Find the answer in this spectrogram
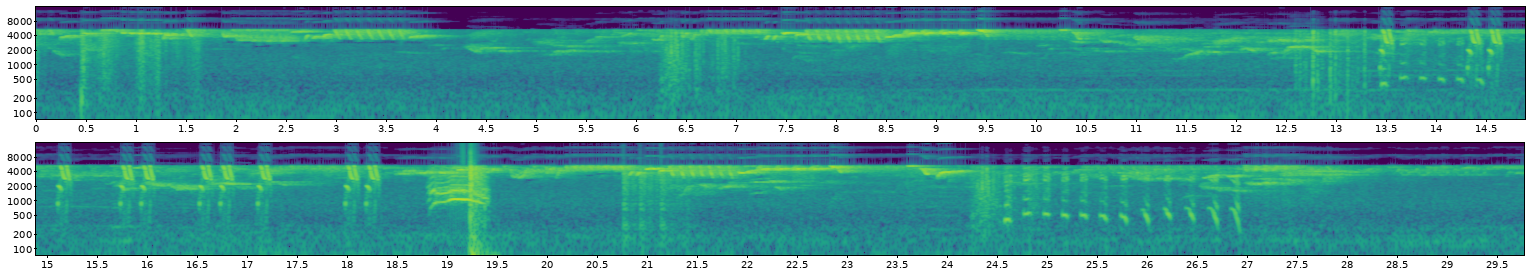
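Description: Small birds chirping and tweeting over and over, with quick trilling runs, and one loud thump about two-thirds of the way through.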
